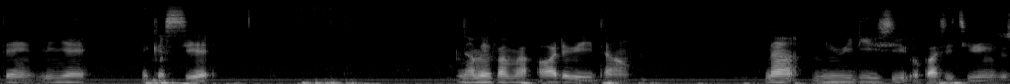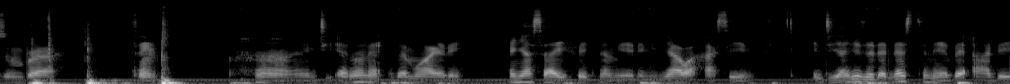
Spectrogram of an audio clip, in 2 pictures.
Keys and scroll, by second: 10.5 BackSpace.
